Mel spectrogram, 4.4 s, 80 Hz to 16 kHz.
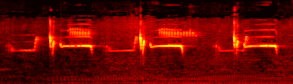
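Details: Caged scarlet-headed flowerpecker being trained to sing: three high chirped phrases about 1.4 seconds apart, each a sharp downward flick into a steady, slightly rising thin whistle with a fainter upper overtone; low background hum.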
